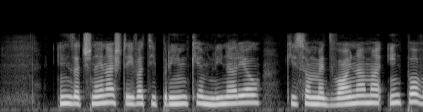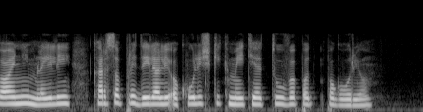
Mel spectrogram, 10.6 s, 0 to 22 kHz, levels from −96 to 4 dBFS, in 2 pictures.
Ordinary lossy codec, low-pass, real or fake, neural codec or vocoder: none; 7.2 kHz; real; none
